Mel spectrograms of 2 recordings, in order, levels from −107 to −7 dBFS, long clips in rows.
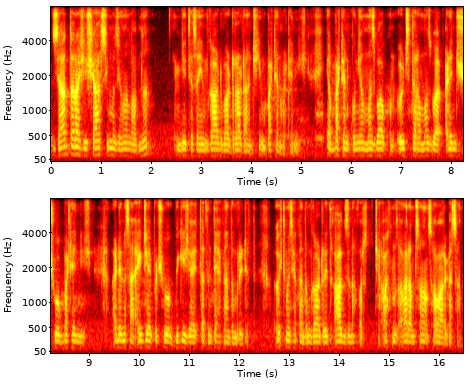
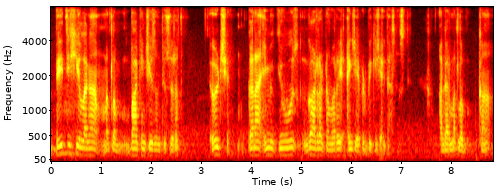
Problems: none marked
